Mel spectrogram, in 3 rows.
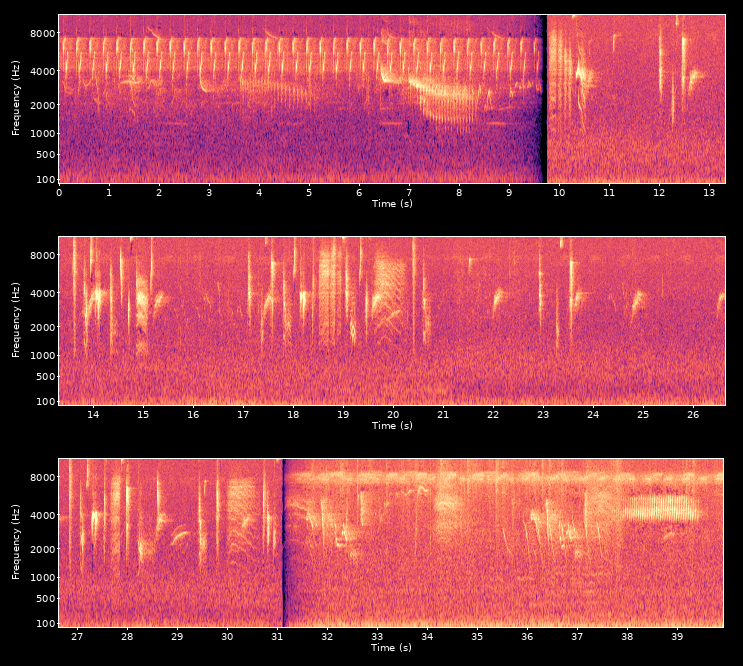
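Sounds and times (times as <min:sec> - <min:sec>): forest background hiss: 0:00.0 - 0:39.9
birds chirping and whistling: 0:06.4 - 0:11.2, 0:12.0 - 0:13.0, 0:13.6 - 0:20.9, 0:21.5 - 0:25.5, 0:26.4 - 0:39.9
steady high whine: 0:31.2 - 0:39.9.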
